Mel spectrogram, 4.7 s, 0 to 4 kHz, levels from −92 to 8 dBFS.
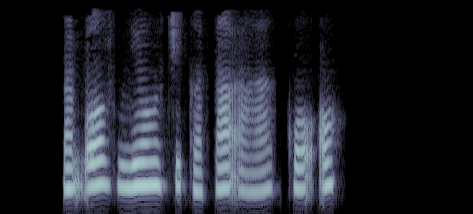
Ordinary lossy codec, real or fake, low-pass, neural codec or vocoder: MP3, 24 kbps; fake; 3.6 kHz; codec, 16 kHz, 1 kbps, FunCodec, trained on Chinese and English, 50 frames a second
